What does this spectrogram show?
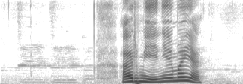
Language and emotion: Russian, positive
